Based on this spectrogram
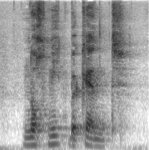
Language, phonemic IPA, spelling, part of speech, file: Dutch, /nɔxˈnidbəˌkɛnt/, n.n.b., adjective, Nl-n.n.b..ogg
- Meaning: initialism of nog niet bekend (“to be defined or to be announced”, literally “not known yet”)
